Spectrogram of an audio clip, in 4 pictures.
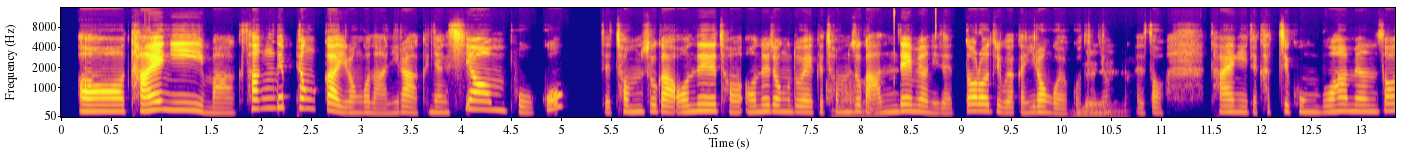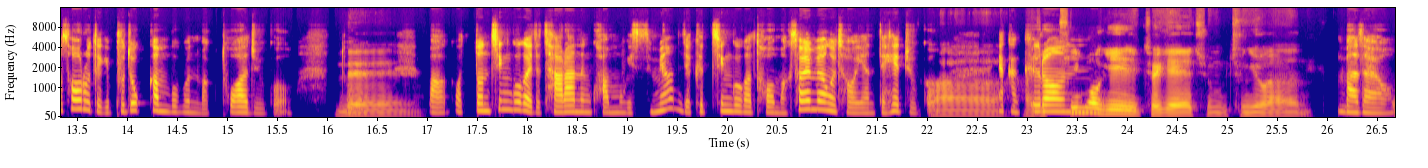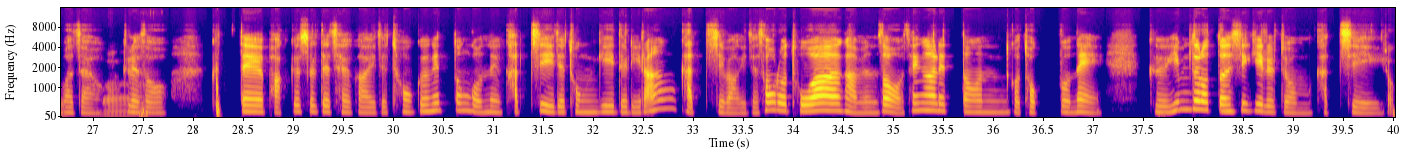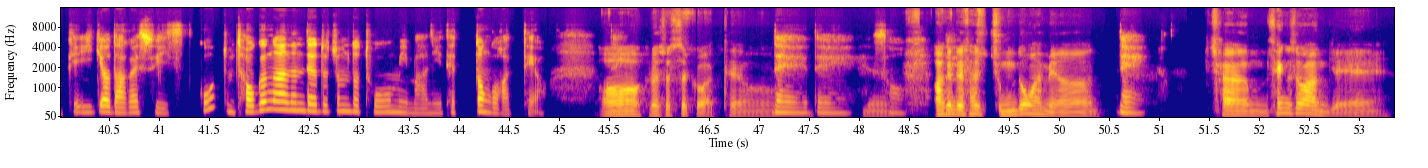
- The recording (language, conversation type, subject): Korean, podcast, 갑자기 환경이 바뀌었을 때 어떻게 적응하셨나요?
- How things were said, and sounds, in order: other background noise; tapping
